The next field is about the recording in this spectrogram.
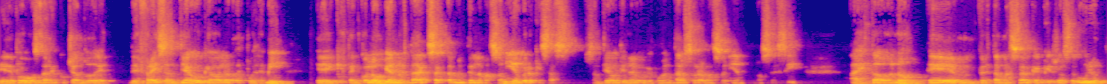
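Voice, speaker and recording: A man with an Argentine accent and lively intonation. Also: medium pitch for a man, fairly quick pace. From Argentina. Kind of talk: webinar presentation. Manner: hesitant, many fillers.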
